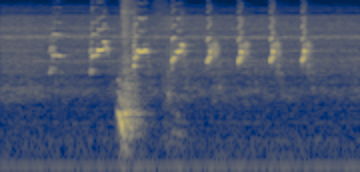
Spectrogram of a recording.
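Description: A bald eagle's thin, high-pitched chattering call: a steady run of about eight piping chirps, with a louder, sliding shriek early on, heard clearly and alone.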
